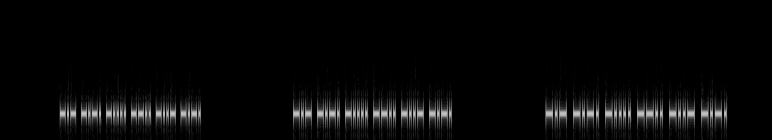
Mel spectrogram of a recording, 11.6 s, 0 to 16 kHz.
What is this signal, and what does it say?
Morse code, heard as a keyed tone, about 38 wpm, 700 Hz. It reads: KC6ZXC KC6ZXC KC6ZXC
